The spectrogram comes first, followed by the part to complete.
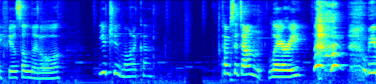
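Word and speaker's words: Monika: like you already know I'm assuming this is pronounced Monica is that right that's right it's great to see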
